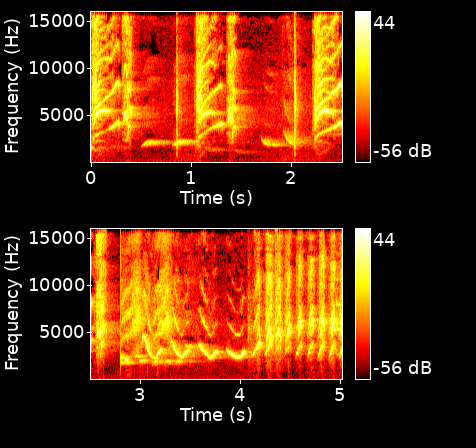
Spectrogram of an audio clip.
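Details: White-rumped shama at a bird farm in Kendal, singing in the rapid nembak style: sharp high chips, a steady whistled note, then looping wavy whistles and a dense buzzy chatter near the end.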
